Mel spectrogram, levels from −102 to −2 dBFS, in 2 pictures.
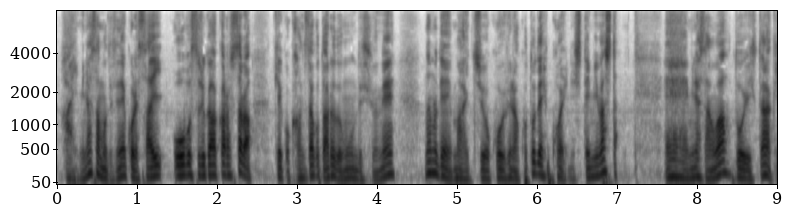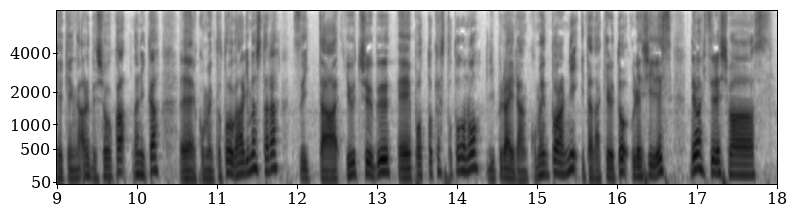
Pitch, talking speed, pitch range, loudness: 120 Hz, 515 characters per minute, 100-145 Hz, -17 LUFS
